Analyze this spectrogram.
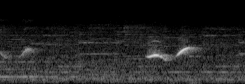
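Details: Parrot in India, said to talk and make funny sounds while sleeping: two short, clear whistled notes close together, the second sweeping upward, over a faint steady indoor hum.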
